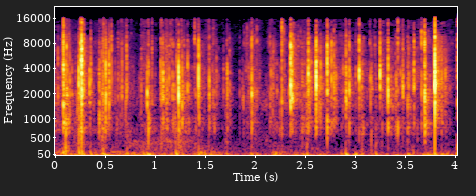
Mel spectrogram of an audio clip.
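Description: Fingertips rapidly click the buttons and triggers of a white Xbox 360 gamepad and tap its hollow plastic shell, held close to the mic. The result is a fast, irregular run of dry, crisp plastic clicks and taps, bright and thin with almost no low end, each one cutting off almost instantly.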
